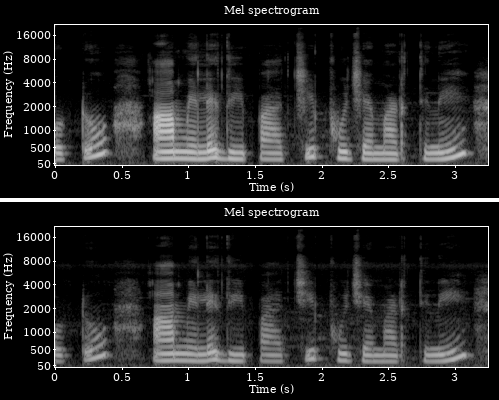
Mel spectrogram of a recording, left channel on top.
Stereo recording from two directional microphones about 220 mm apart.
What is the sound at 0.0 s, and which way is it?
Speech, 25° left (ahead or behind).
